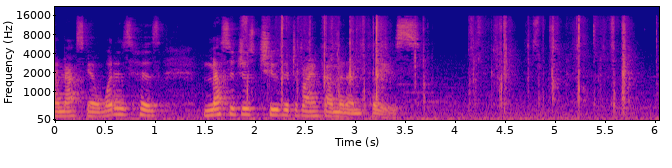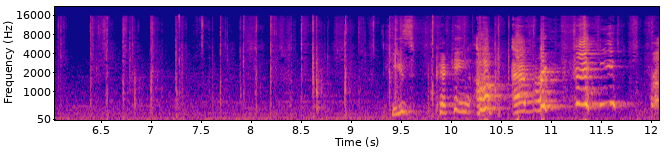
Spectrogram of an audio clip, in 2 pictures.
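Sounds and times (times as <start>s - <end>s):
cards being shuffled: 1.9s - 12.0s.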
